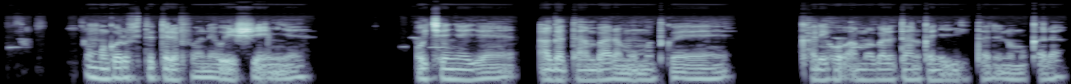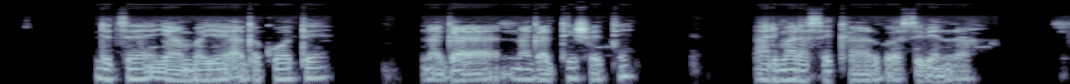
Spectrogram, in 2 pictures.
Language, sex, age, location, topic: Kinyarwanda, male, 18-24, Nyagatare, agriculture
